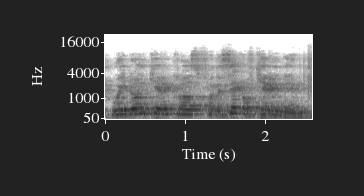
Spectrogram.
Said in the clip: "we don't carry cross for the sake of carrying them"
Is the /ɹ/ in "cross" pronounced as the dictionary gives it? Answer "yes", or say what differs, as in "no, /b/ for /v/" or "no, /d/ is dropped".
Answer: no, /l/ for /ɹ/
